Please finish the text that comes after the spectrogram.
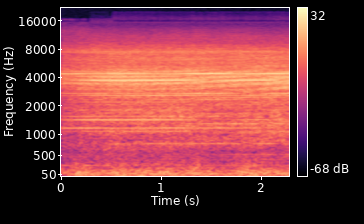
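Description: Align T-Rex 550X RC helicopter in flight, a steady close whine and rotor drone holding level and continuous with no voices.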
